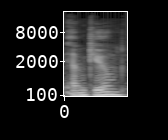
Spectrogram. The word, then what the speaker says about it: M'Quve: that as far as the pette we have mq that's how you pronounce his name um I would say skip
